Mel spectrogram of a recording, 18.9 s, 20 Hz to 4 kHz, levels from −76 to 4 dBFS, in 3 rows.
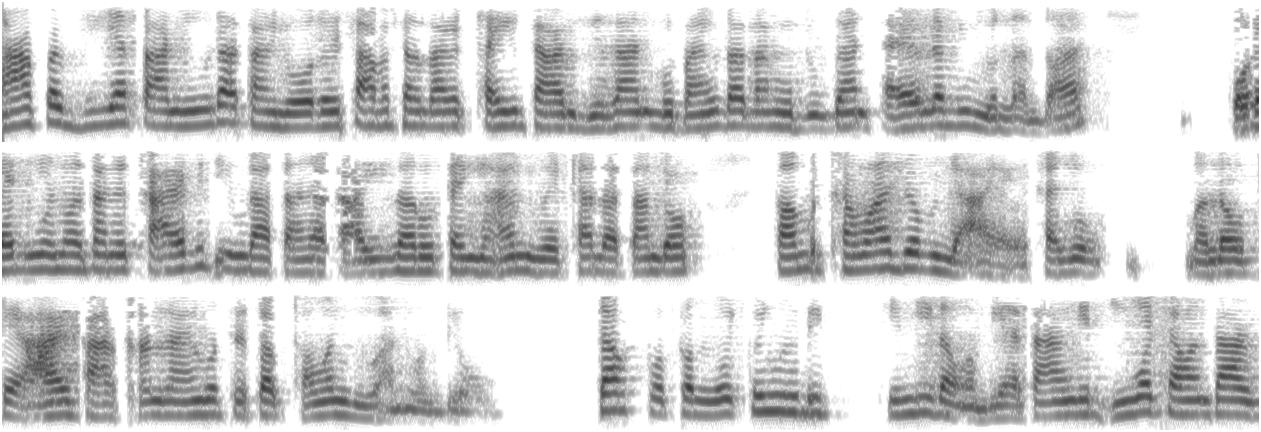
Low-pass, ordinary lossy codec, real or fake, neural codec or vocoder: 3.6 kHz; AAC, 16 kbps; fake; codec, 16 kHz, 1 kbps, FreqCodec, larger model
